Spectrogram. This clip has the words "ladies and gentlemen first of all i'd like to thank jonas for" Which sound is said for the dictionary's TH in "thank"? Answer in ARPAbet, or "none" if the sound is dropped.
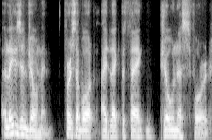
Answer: TH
